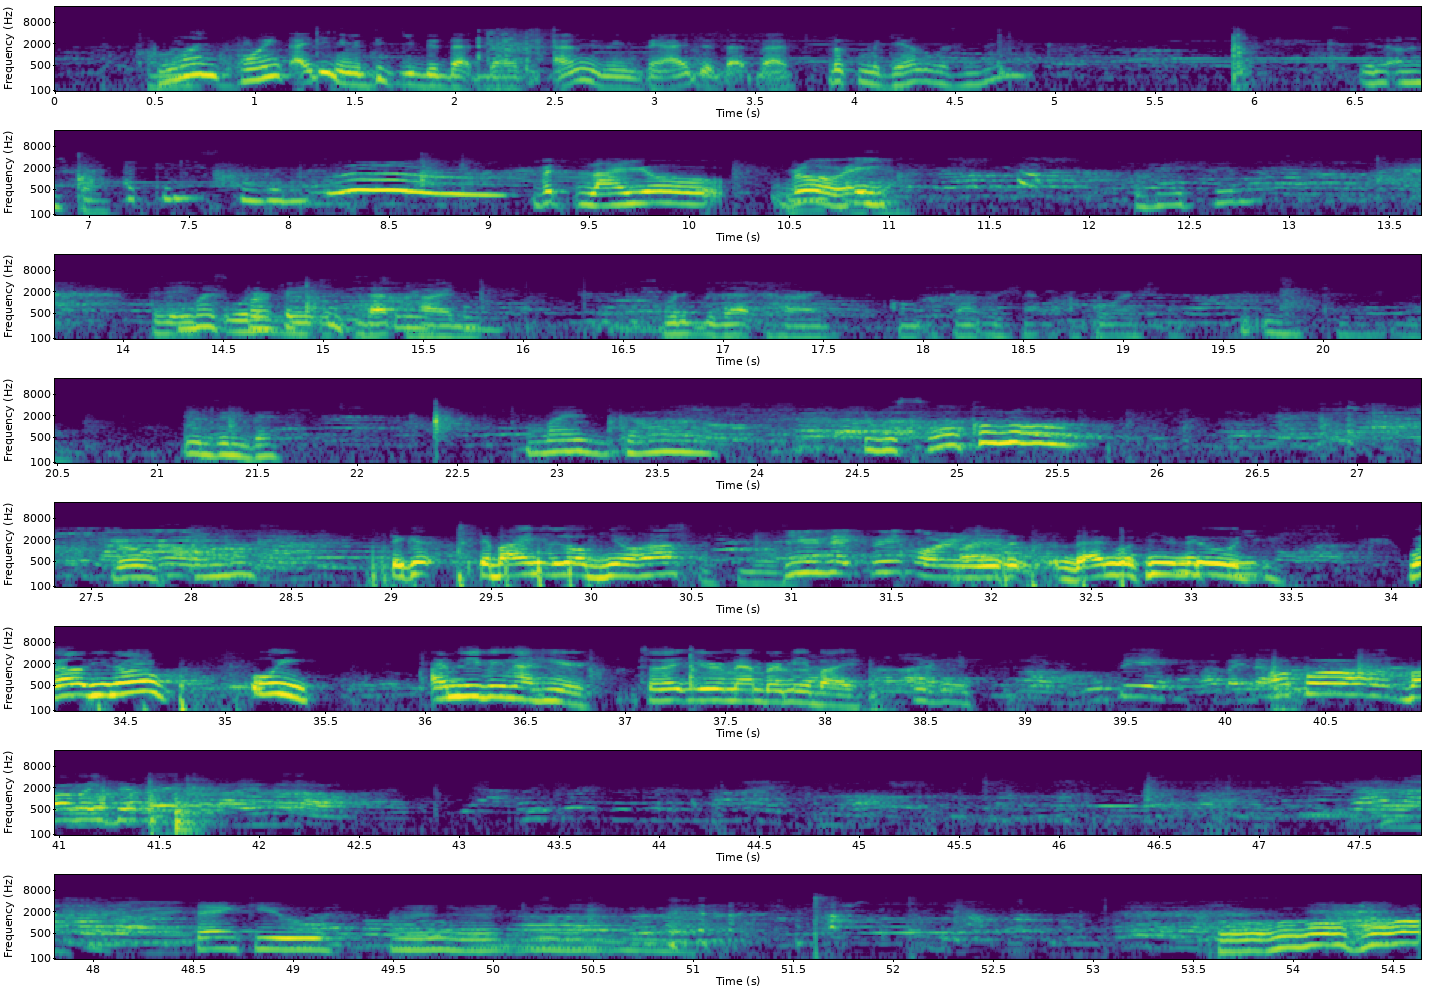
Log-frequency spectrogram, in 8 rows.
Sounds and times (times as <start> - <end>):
Inside, large room or hall: 0.0 - 54.6.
